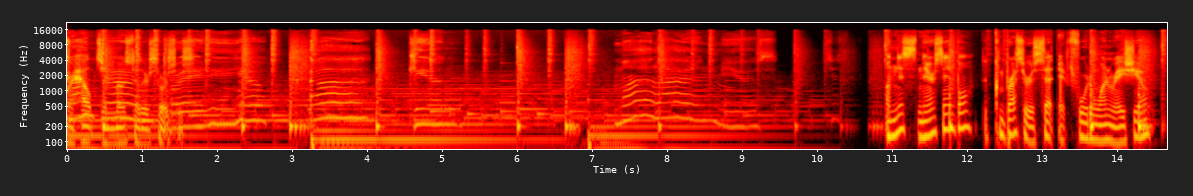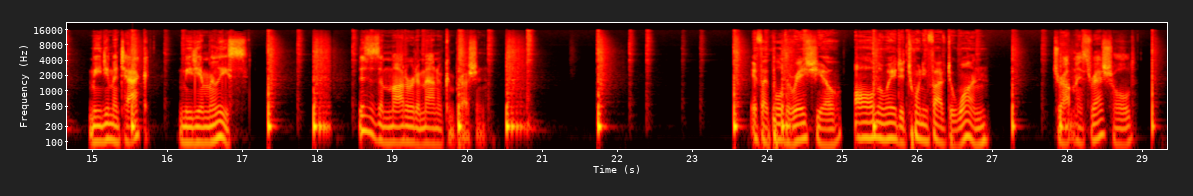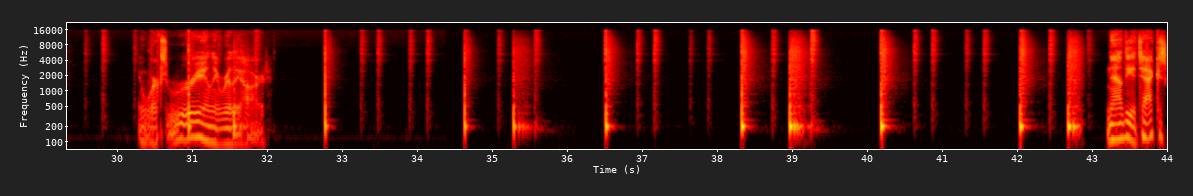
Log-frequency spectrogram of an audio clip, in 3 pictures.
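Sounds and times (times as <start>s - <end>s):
compressed snare drum hits: 13.6s - 14.8s
snare drum hit: 14.3s - 14.6s.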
